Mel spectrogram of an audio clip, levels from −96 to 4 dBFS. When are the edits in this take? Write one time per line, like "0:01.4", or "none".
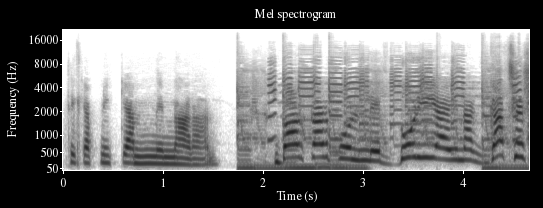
none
